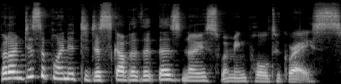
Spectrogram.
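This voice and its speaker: With an Australian accent, a woman speaks in lively intonation on a very clean recording with a silent background. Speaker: podcast host. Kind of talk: scripted narration.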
